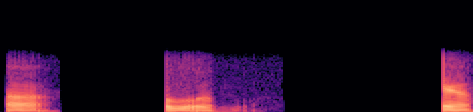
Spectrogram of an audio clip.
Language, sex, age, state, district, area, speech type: Assamese, male, 18-30, Assam, Goalpara, urban, conversation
